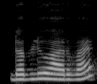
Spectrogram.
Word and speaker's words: wry: means ironic or mocking here w is silent so we pronounce it wry as right and the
